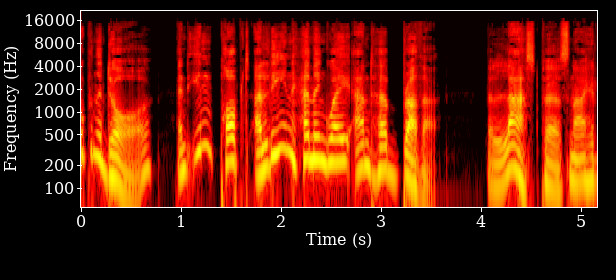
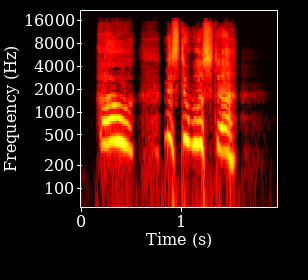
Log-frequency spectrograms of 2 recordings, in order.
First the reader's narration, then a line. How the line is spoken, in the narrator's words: said the girl in a gasping sort of way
